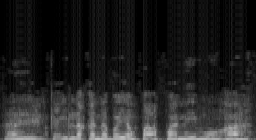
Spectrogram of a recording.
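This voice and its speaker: A woman's voice: medium pitch, moderate pace, breathy edge, highs cut off, lightly acted. A Filipino actress with a Visayan accent playing a homely, chiding but pacifying mother in a radio drama. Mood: placating. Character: homely, pacifying mother who chides her grown son. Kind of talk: Bisaya radio drama acting. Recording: radio drama with faint music behind. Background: faint music.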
